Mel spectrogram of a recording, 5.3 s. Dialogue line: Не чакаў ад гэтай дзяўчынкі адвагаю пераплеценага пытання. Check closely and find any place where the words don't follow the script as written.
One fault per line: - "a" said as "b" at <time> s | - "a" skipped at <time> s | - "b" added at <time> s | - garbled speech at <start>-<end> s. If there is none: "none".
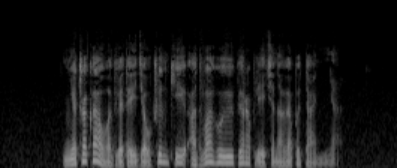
none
